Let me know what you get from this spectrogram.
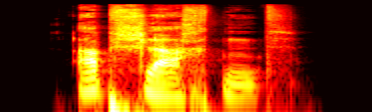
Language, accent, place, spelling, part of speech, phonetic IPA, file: German, Germany, Berlin, abschlachtend, verb, [ˈapˌʃlaxtn̩t], De-abschlachtend.ogg
- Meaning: present participle of abschlachten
